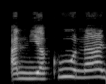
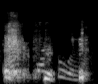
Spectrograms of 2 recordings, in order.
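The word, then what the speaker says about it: أن يكون: An yakuna jangan dibaca ay yakuna. An yakuna jelas.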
